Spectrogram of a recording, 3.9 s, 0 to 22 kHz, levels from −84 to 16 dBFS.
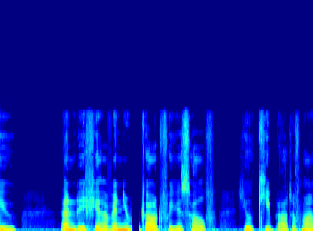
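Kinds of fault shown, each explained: digital broadcast dropout: The speech abruptly falls silent at 1.64 s, fading out over about 3 ms rather than clicking, and comes back at 1.75 s, leaving a hole of roughly 100 ms. Whatever was said in that gap is simply missing, not smeared or repeated. This happens when the receiver loses the digital stream or rejects corrupted frames and mutes until valid ones arrive; a gap this size fits three lost frames of about 32 ms each.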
